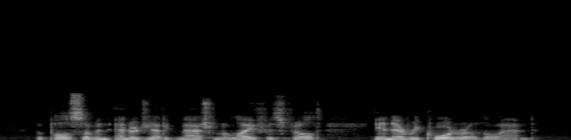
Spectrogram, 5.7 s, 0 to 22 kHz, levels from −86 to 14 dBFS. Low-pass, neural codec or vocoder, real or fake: 7.2 kHz; none; real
